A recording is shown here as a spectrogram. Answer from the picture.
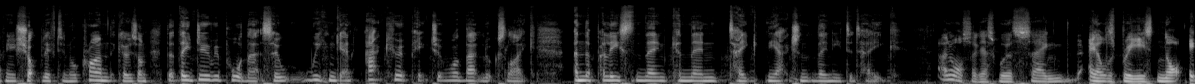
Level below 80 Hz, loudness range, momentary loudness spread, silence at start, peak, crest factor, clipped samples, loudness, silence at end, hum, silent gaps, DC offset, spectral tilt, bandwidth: -54 dBFS; 3 LU; 10 LU; 0 s; -8 dBFS; 20 dB; under 0.1%; -27 LUFS; 0 s; none; none; 0.4%; -4 dB/octave; 17 kHz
